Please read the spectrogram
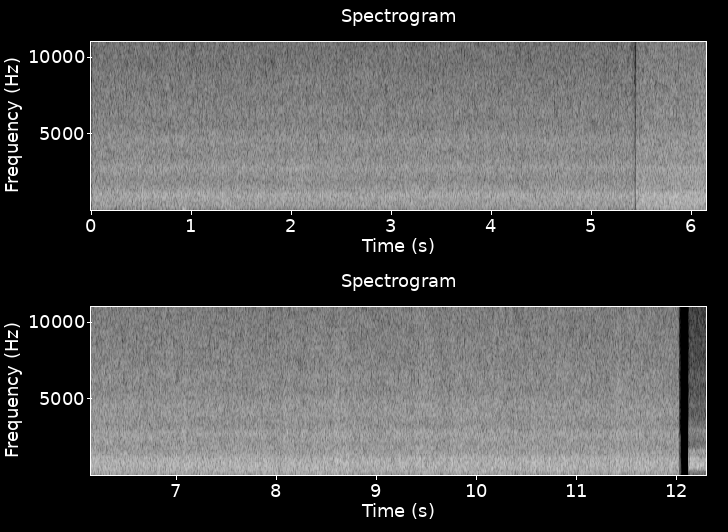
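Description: Rainwater rushing down a flight of stone steps in a steady torrent, growing louder about five and a half seconds in.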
